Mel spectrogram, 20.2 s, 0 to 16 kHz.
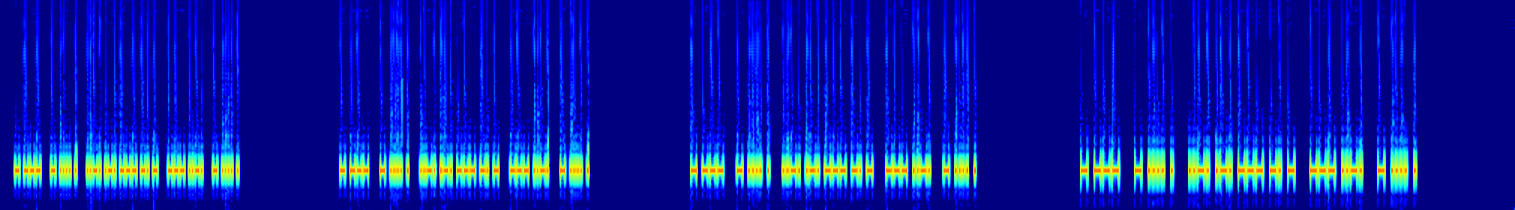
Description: Morse code, heard as a keyed tone, about 52 wpm, 700 Hz. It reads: TO THE FRONT OF THE TO THE FRONT OF THE TO THE FRONT OF THE TO THE FRONT OF THE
